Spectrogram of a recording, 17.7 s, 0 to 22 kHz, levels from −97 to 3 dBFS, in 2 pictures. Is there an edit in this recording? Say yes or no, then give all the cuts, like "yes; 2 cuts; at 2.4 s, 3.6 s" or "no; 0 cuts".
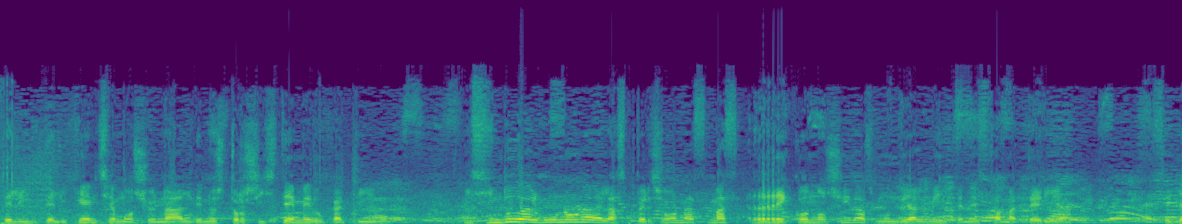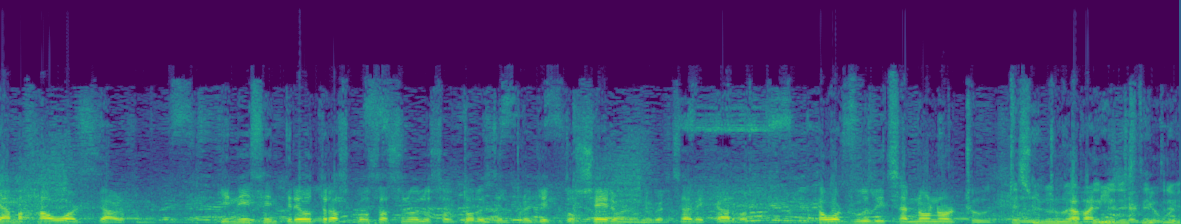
no; 0 cuts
